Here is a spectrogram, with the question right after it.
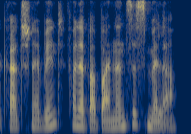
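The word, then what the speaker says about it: Aloe barbadensis Miller: Wir sprechen immer von der Barbanensis Miller. Marc, habe ich es richtig ausgesprochen? Ja, hast du.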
